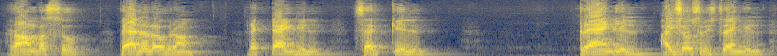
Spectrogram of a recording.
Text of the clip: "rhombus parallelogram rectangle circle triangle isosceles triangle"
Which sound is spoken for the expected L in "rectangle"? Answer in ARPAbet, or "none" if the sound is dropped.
L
